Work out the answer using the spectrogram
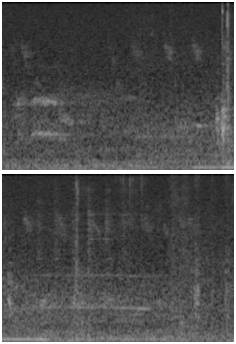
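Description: Bird calls in the background, short pitched calls with a longer drawn-out one in the second half. There is a sharp snip of small scissors cutting thread about three seconds in, and another click about a second later.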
